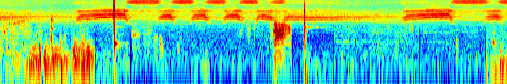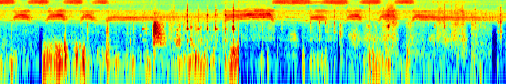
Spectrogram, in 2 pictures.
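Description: Insects chirping in rhythmic runs of short high-pitched pulses, about three a second, with irregular close sounds of a person drinking from a bottle and eating: gulps, mouth noises and knocks.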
